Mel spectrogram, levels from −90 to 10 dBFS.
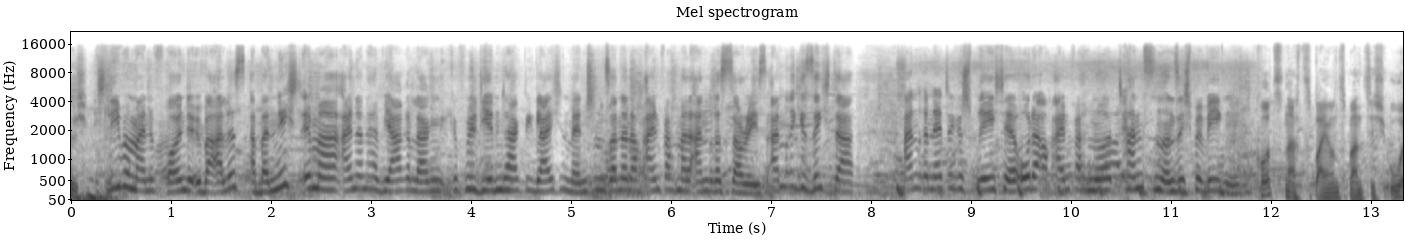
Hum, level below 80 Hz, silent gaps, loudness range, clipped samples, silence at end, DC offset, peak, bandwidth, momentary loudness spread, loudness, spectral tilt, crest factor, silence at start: none; -42 dBFS; none; 2 LU; under 0.1%; 0 s; under 0.1%; -8 dBFS; 16 kHz; 5 LU; -21 LUFS; -4.5 dB/octave; 12 dB; 0 s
